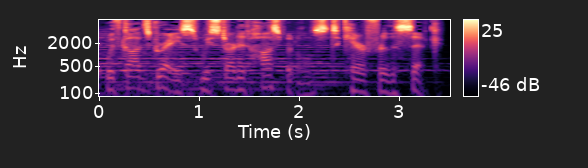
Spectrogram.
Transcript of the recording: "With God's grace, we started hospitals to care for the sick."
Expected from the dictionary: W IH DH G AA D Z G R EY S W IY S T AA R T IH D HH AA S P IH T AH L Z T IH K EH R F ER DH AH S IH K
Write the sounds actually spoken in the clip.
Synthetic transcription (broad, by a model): W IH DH G AA D Z G R EY S W IY S T AA R T IH D HH AA S P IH T L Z T IH K EH R F ER DH AH S IH K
